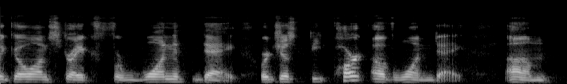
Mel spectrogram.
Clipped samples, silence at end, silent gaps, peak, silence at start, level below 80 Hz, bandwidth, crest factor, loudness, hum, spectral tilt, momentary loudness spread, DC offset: under 0.1%; 0.2 s; none; -6 dBFS; 0 s; -72 dBFS; 10.5 kHz; 18 dB; -25 LUFS; none; -4 dB/octave; 12 LU; under 0.1%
